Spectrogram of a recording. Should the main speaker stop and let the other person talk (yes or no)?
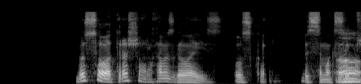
yes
